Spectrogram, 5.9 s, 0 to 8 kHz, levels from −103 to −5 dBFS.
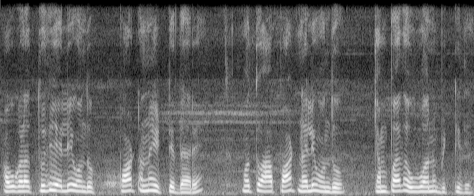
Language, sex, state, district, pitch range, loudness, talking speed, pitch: Kannada, male, Karnataka, Bangalore, 190-220 Hz, -14 LUFS, 140 wpm, 205 Hz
